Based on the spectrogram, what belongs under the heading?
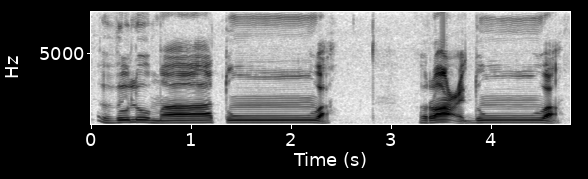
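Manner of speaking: Dhulumatun wa slow, nun merged into wa with nasal hum; nasal merging demo. Shown as a demonstration. Teacher models idgham with gunna, slow nasal. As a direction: slowly merge tanween into wa through the nose. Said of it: "You have to pronounce like this".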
